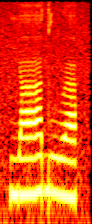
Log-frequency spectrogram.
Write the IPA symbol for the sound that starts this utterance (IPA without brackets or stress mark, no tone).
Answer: j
